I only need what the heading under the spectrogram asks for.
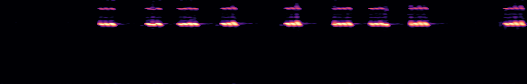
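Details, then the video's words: Two crickets chirping: after a half-second of silence, short, sharp, high-pitched chirps arrive in uneven bursts, about nine in two seconds, each a brief scraping pulse. No other sounds. "Two Crickets Chirp Sounds"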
